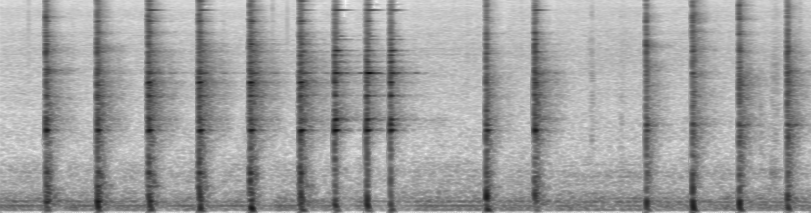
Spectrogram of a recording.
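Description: Sharp metallic hammer blows ring out as a whip across bar horseshoe is beaten back into itself. Roughly sixteen strikes come in an uneven rhythm, each loud and close with a short ringing decay and a brief pause midway.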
